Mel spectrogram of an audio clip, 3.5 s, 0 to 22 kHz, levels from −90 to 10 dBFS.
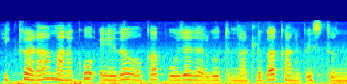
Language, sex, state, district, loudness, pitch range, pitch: Telugu, female, Telangana, Komaram Bheem, -15 LUFS, 190-230 Hz, 205 Hz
